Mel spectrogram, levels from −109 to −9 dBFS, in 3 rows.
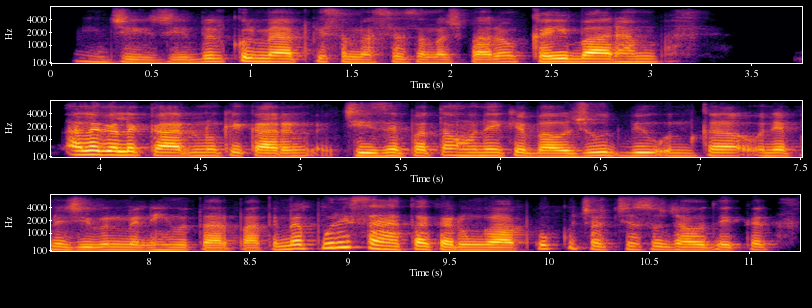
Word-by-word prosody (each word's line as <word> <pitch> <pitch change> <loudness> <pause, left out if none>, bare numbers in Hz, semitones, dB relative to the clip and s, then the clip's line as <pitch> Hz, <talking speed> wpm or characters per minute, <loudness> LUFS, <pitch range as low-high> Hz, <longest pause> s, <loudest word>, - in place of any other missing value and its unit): उ, - - -18
जी, 130 -1 -9
जी 130 +1 -11
बिल्कुल 165 +2 -2
मैं 160 -2 +3
आपकी 150 +1 -2
समस्या 140 -1 -8
समझ 135 -1 -7
पा 130 - -2
रहा 150 - -2
हूँ, 155 - -13
कई 155 +1 +4
बार 150 -1 +7
हम, 150 0 -5 0.8
अलग-अलग 200 -2 +6
कारणों 160 -1 +4
के 165 - -4
कारण 150 -1 +2 0.2
चीज़ें 155 +1 +1
पता 155 +3 -2
होने 165 -1 -1
के 160 - -1
बावजूद 145 +3 +2
भी 160 - +1
उनका 155 0 -1
उन्हें 155 0 -2
अपने 155 -2 -6
जीवन 145 +1 -3
में 145 -1 -3
नहीं 135 +1 -7
उतार 135 -2 -2
पाते। 125 +5 -4
मैं 205 +4 +1
पूरी 255 +3 +3
सहायता 180 - +1
करूँगा 140 -2 +2
आपको 135 +9 -2
कुछ 205 0 -12
अच्छे 165 0 -7
सुझाव 150 -3 -2
देकर 140 +1 -6
155 Hz, 220 wpm, -23 LUFS, 140-165 Hz, 0.8 s, बार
